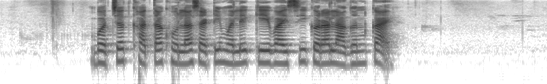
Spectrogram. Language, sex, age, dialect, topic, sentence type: Marathi, female, 25-30, Varhadi, banking, question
